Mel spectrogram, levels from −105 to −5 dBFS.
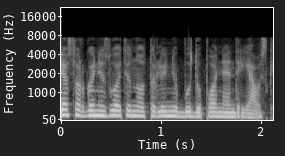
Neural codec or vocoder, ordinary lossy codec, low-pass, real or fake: none; AAC, 64 kbps; 7.2 kHz; real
